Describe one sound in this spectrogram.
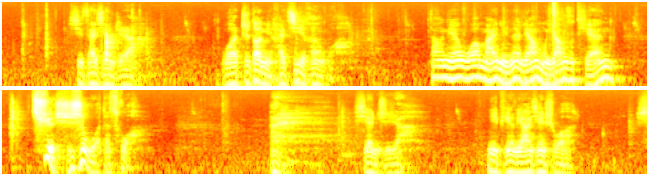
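A middle-aged man speaks calmly and earnestly nearby.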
